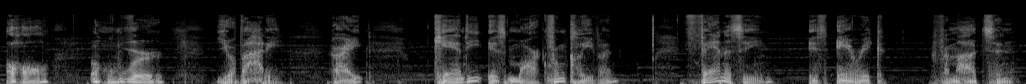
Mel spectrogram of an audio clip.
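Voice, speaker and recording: A man's voice: a bass voice, gravelly, husky. A man hosting a comic radio call-in show, boisterous and wisecracking. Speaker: radio host.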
